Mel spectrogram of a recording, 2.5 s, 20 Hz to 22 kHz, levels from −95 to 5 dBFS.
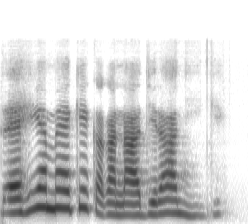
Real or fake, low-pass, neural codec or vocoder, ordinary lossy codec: fake; 10.8 kHz; codec, 24 kHz, 0.9 kbps, DualCodec; none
